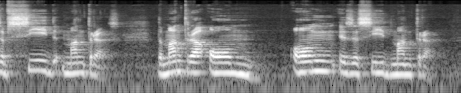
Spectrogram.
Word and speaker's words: Om: Om is pronounced Om.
